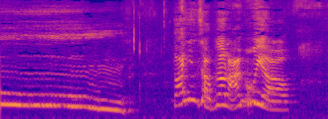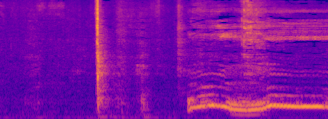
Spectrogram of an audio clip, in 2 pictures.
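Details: Luoluo, a pet Alaskan Malamute, reacts to an owner sick in bed indoors: a falling, harmonic-rich howl, then a warbling broken vocal stretch and a quiet gap with a sharp click, before another wavering howl.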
